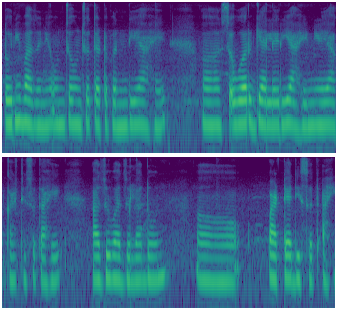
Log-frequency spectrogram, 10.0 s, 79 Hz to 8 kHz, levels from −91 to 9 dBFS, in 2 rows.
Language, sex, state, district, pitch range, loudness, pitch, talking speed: Marathi, female, Maharashtra, Pune, 185-195 Hz, -29 LUFS, 190 Hz, 120 wpm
